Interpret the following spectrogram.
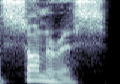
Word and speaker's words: Sonorus: Then, in a fluid motion, he popped out his wand, whirled it towards Quirrell's head, and yelled Sonorus as loudly as he could, making sure to emphasize the first syllable.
